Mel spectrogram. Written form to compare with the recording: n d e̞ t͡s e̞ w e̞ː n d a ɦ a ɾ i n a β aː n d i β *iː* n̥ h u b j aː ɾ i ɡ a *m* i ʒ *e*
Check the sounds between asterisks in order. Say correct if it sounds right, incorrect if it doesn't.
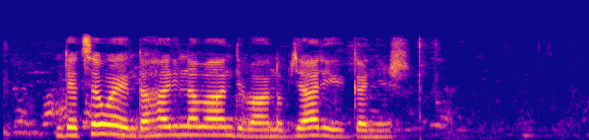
incorrect: aː, incorrect: ɲ, correct

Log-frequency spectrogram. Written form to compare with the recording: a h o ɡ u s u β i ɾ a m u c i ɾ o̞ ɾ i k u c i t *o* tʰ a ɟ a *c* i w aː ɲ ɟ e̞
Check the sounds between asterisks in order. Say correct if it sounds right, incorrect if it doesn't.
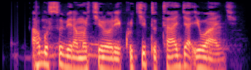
incorrect: u, incorrect: ʔ

